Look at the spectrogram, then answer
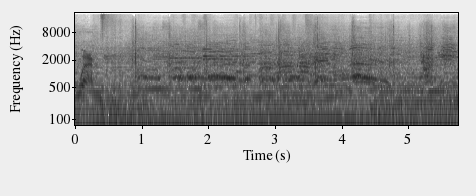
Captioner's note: protesters protesting in Spanish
